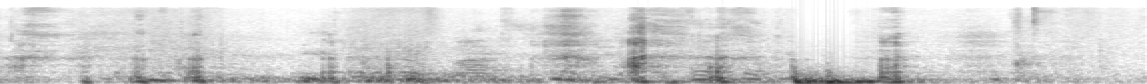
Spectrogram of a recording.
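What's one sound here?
An elderly man laughs softly.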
